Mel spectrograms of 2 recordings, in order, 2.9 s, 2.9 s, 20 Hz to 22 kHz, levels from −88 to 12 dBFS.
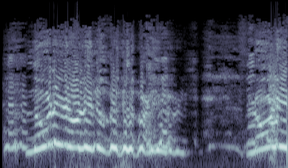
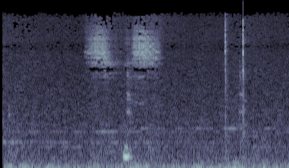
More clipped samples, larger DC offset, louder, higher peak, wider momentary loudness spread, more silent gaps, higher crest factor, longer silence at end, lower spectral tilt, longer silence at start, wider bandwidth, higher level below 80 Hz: first, 0.1% vs under 0.1%; neither; first, -8 LUFS vs -21 LUFS; about the same, 0 dBFS vs 0 dBFS; second, 12 LU vs 21 LU; neither; second, 8 dB vs 26 dB; about the same, 0 s vs 0 s; about the same, -2.5 dB/octave vs -2 dB/octave; about the same, 0.05 s vs 0.05 s; second, 13.5 kHz vs 17 kHz; second, -48 dBFS vs -38 dBFS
